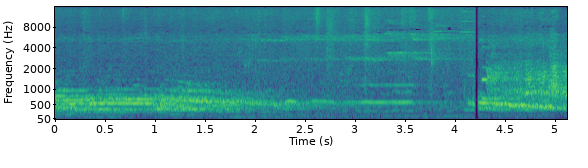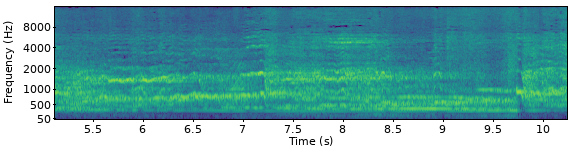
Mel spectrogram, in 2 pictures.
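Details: Captive timber wolves at a Japanese zoo howling in unison after feeding, September 2015: sustained overlapping wavering tones, a softer passage then an abrupt louder burst of several voices with rougher, higher yelping notes.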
